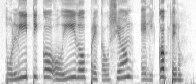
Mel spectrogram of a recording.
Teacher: yo pronuncio la mayor intensidad de voz donde recae la sílaba tónica y en este caso recae en el acento ortográfico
